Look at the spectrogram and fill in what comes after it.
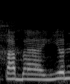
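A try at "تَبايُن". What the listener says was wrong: Baknya panjang.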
